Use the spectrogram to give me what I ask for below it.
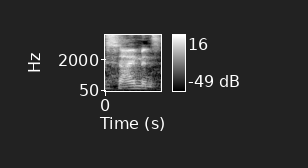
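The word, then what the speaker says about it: Psimon: that I've been spelling Simon's name wrong this whole time that's why it's it's psi but you say Simon Says for the record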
